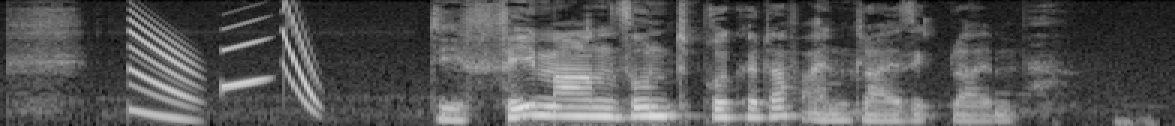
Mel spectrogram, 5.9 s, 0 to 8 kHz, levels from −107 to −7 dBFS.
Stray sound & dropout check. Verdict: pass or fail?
fail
